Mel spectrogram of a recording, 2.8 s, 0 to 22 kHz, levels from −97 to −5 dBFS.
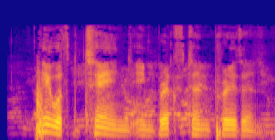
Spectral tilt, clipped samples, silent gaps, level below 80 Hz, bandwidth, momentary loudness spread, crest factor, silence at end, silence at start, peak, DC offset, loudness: -5 dB/octave; under 0.1%; none; -48 dBFS; 11.5 kHz; 8 LU; 20 dB; 0 s; 0.3 s; -2 dBFS; under 0.1%; -21 LUFS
